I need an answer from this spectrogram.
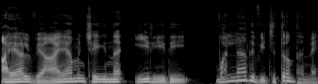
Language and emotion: Malayalam, disgusted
